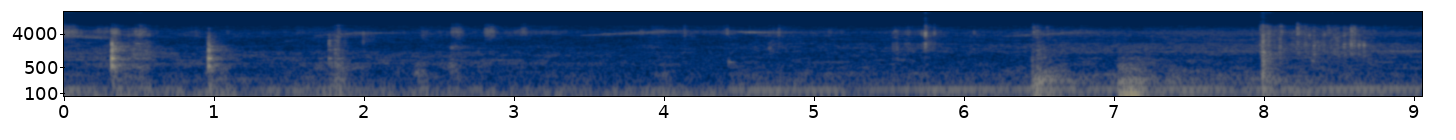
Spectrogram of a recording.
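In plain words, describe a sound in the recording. A cleaver knocks and chops on a wooden board.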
